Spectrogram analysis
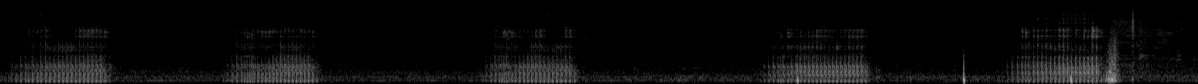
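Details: Female bully-breed dog snoring like a pig: rhythmic rattling snores on each breath, roughly 25 a minute, in a quiet room.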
